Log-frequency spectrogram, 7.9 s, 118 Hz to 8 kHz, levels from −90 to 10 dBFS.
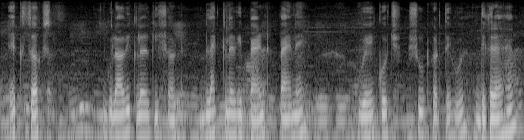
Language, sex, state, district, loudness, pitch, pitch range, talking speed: Hindi, male, Bihar, Patna, -21 LUFS, 120 Hz, 110-130 Hz, 145 wpm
